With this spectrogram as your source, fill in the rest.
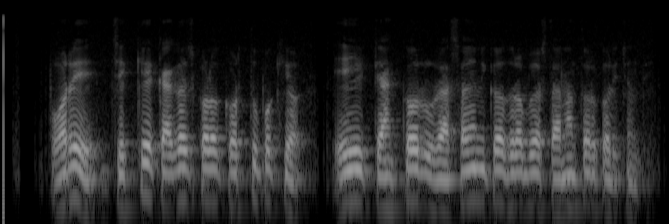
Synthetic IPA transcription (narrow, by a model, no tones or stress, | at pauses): pɔɾed͡ʒekekaɡɔd͡ʒɔkɔɭɔkɔɾt̪upɔkʰːjɔ | eɦiʈjaŋkɔɾuɾasajɔnikɔd̪ɾɔbjɔst̪ʰanɔnt̪ɔɾɔkɔɾit͡ʃʰɔnt̪i̥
